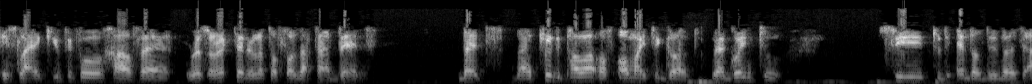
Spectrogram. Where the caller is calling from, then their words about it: Onitsha, Anambra, Nigeria; I'm calling from Onitsha.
